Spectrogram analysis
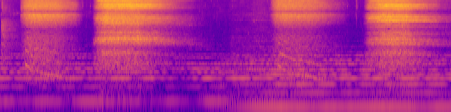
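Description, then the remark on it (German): Slow, deep breaths drawn in and let out, about two full cycles, close and clearly audible, with a soft sustained musical drone underneath and no talking. “Du atmest ganz bewusst tief ein und aus.”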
